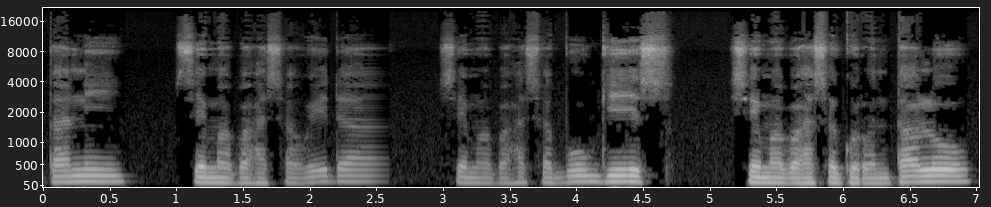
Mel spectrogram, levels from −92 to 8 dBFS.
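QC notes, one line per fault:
1.47–4.04 s, automatic gain rising: the level drops about 9 dB as the talker moves back around 1.5 s, and the gain control slowly pushes up about 4 dB to compensate. Voice and room noise swell together over a couple of seconds, so the background audibly lifts too.
2.41–2.62 s, long network dropout: roughly 180 ms of audio just isn't there. Instead the last sound gets stretched into a fading buzz-hiss for almost the whole gap, with no true silence, and then it picks up further along. This is likely a network outage.
4.33–4.42 s, burst of packet loss: a short 60 ms hole, papered over by repeating the previous sound and fading it down. You hear a brief held buzz or hiss, then the audio jumps ahead.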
